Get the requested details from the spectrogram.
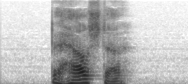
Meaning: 1. comparative degree of beherrscht 2. inflection of beherrscht: strong/mixed nominative masculine singular 3. inflection of beherrscht: strong genitive/dative feminine singular
- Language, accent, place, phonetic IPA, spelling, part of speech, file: German, Germany, Berlin, [bəˈhɛʁʃtɐ], beherrschter, adjective, De-beherrschter.ogg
